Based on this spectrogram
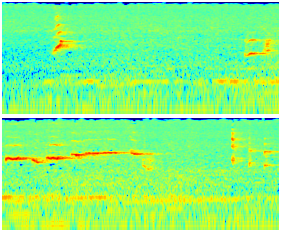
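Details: A young pet cockatiel, one of a male-female pair being taught to whistle by playing them a video, gives a rising, wavering whistled phrase with a few short chirps before and after, over a steady low hum.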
